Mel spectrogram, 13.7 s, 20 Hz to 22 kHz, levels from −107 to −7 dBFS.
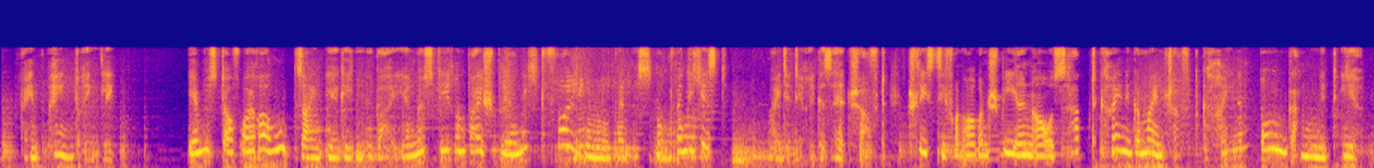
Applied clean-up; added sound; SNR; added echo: neural mask model RNNoise.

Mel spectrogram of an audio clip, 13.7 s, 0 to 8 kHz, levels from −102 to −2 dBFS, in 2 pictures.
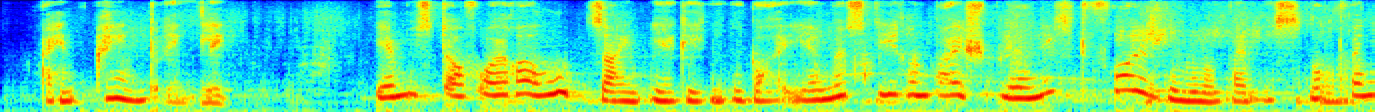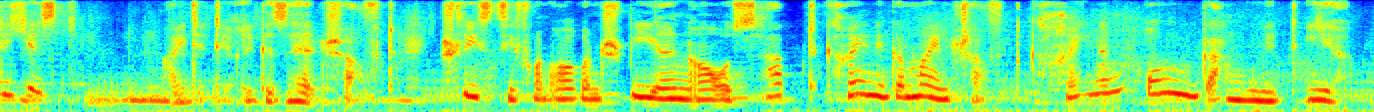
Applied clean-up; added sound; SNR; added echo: neural separator model SepFormer DNS4.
